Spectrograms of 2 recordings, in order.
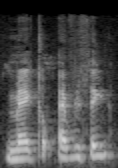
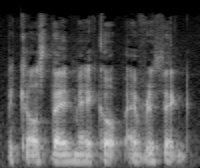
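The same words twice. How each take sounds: First: Higher, quicker repeat of the punchline; prompting the punchline. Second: Said in the usual way. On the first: Real, not acted. Teacher re-explaining the atoms joke, higher and quicker. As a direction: nudge them to get it, pitched up.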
